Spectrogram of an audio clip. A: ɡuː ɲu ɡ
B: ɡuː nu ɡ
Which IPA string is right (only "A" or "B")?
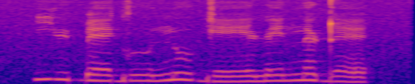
B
